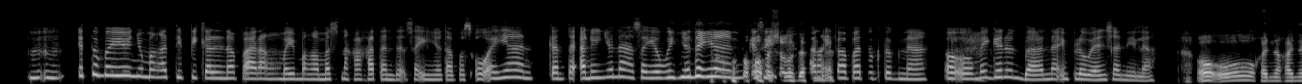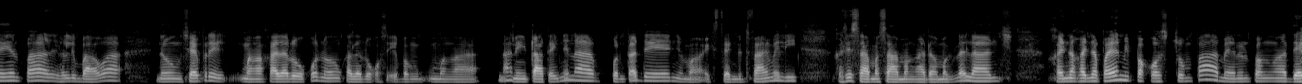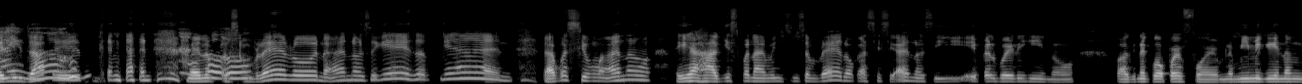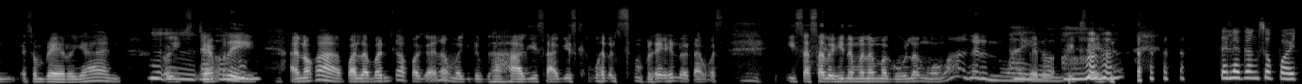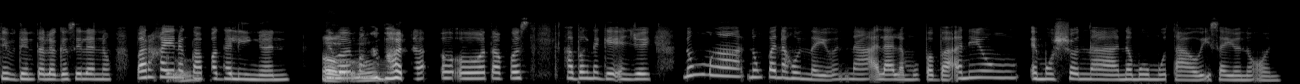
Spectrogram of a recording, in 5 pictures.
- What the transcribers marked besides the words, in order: laughing while speaking: "niyo na 'yan"; laughing while speaking: "Oo, showdown na"; tapping; laughing while speaking: "wow! Oo"; laughing while speaking: "ganyan"; laughing while speaking: "oo"; laughing while speaking: "sumbrero"; laughing while speaking: "oo"; laughing while speaking: "mga bata"
- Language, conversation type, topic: Filipino, podcast, May kanta ka bang may koneksyon sa isang mahalagang alaala?
- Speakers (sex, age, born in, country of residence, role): female, 25-29, Philippines, Philippines, host; male, 30-34, Philippines, Philippines, guest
